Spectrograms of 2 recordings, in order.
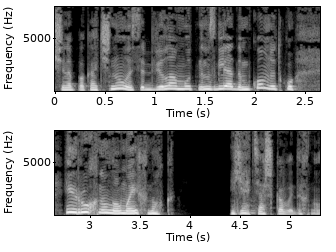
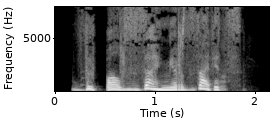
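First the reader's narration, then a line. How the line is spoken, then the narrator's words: Growl. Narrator (Russian): зарычала я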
